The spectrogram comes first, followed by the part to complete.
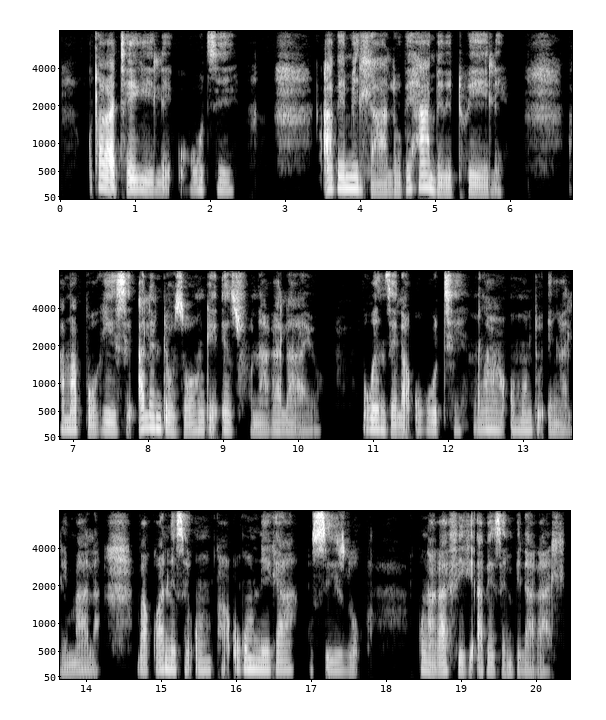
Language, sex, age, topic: North Ndebele, male, 25-35, health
